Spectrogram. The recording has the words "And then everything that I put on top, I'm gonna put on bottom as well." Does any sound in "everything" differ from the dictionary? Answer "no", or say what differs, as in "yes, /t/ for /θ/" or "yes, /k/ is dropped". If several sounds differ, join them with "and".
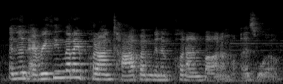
no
